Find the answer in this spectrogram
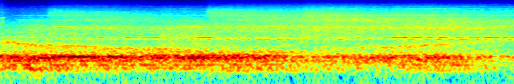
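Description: Film sound effect of a steady, jet-like rushing drone with a thin held tone above it, easing slightly near the end.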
